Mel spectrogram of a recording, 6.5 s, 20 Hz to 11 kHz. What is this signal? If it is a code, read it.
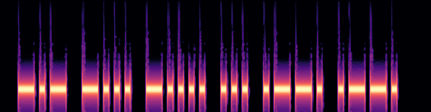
Morse code, heard as a keyed tone, about 15 wpm, 700 Hz. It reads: KB6SPP
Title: USA Callsign DE Callsign 15wpm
